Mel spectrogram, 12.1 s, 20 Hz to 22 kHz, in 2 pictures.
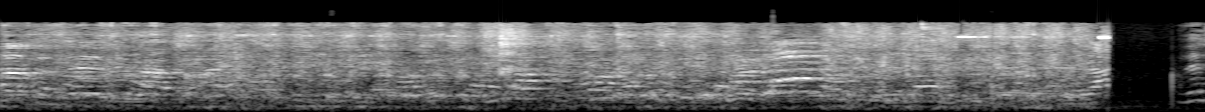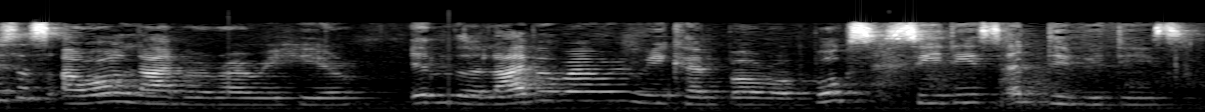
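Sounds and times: children talking and calling out: 0.0s - 5.6s.

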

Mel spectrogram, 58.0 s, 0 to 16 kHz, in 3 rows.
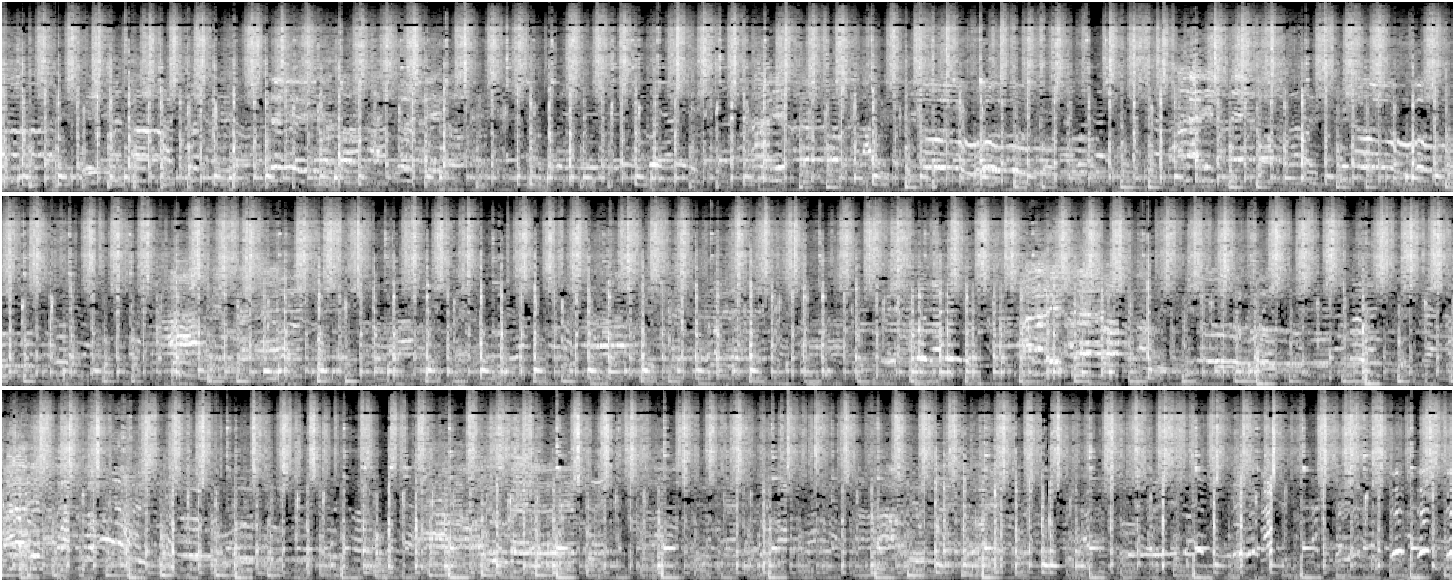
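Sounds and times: group singing and chanting: 0.0s - 58.0s
hand drum beat: 0.0s - 58.0s
rattling shakers: 0.0s - 58.0s.

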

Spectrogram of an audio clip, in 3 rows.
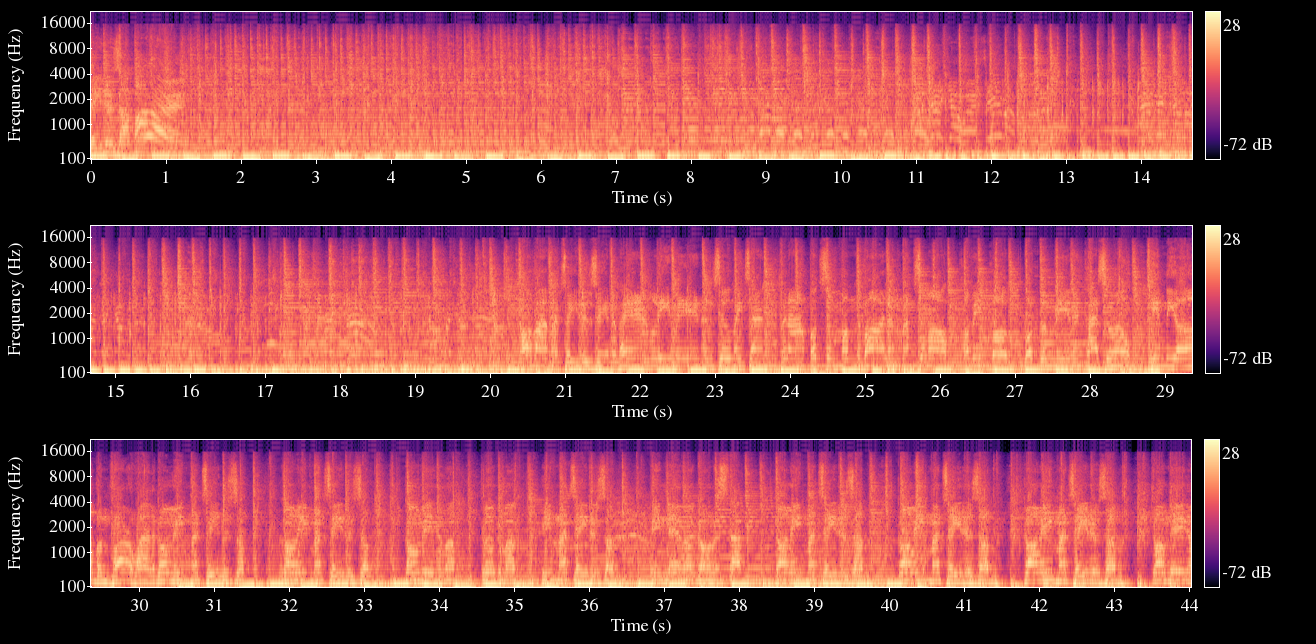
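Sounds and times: upright bass line: 0.0s - 29.0s, 30.4s - 44.0s
strummed rhythm: 0.0s - 29.2s, 30.5s - 44.0s.

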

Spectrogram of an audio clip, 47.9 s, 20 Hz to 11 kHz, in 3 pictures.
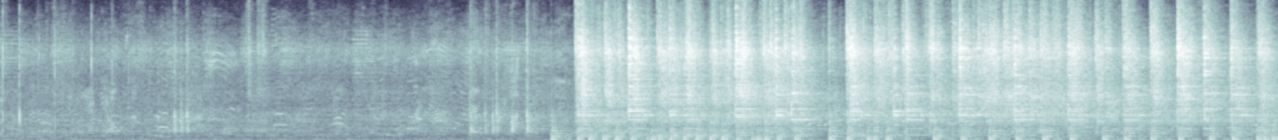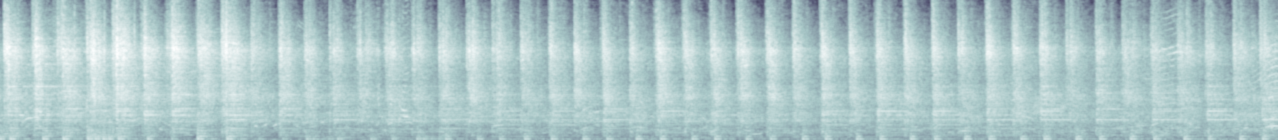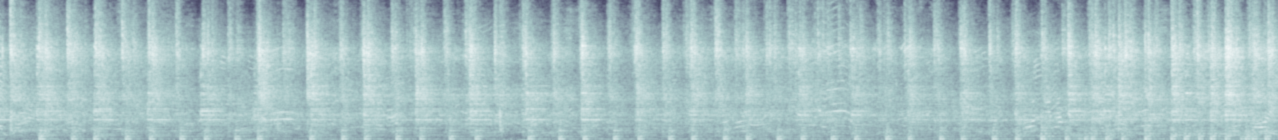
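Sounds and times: drum: 5.8s - 47.9s
crashing cymbals: 6.9s - 47.9s.

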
